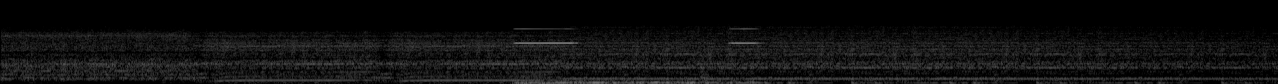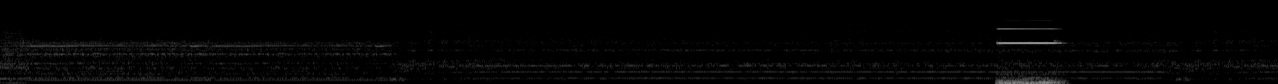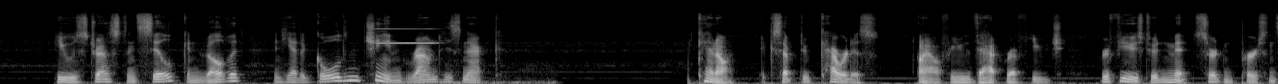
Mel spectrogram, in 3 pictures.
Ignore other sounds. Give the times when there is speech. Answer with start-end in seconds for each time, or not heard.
26.1-30.6, 32.4-38.2.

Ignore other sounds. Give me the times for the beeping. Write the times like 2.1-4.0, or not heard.
5.1-7.6, 22.7-23.4, 29.2-31.1.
